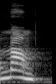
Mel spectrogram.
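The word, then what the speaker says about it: numb: hands and feet are नाम my hands and feet are नाम सो जाना ना को नाम के तौर पर प्रोनाउंस करेंगे क्योंकि साइलेंट बी होता है अपने जिस्म को हरकत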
